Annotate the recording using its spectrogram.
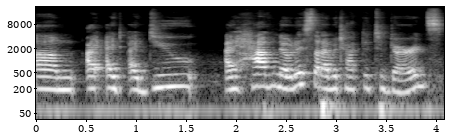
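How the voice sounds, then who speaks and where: Over noticeable background noise, a woman with a Canadian accent talks in an animated, bubbly tone. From Canada. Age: 30s. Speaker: dancer and choreographer. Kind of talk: self-tape audition monologue. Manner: loud and bubbly.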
